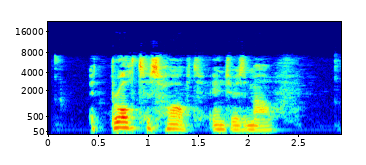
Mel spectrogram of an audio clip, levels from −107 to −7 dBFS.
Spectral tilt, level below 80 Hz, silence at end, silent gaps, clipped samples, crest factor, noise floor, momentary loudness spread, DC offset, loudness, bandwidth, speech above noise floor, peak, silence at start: -3.5 dB/octave; -70 dBFS; 0.5 s; none; under 0.1%; 22 dB; -50 dBFS; 17 LU; under 0.1%; -29 LUFS; 7.8 kHz; 21 dB; -8 dBFS; 0.05 s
